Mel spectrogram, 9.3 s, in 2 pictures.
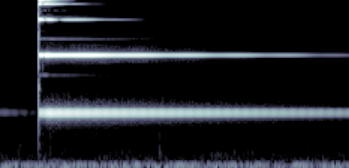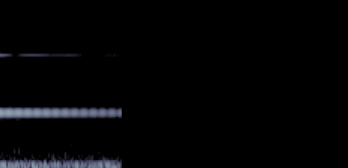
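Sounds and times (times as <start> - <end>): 
handbell ringing: 0.5 - 6.2.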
